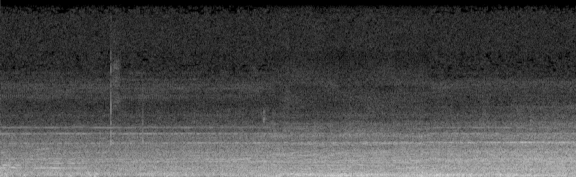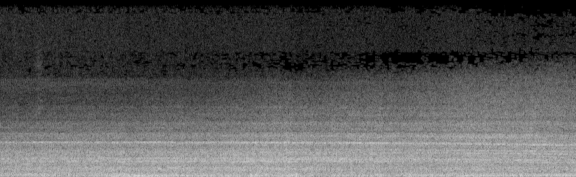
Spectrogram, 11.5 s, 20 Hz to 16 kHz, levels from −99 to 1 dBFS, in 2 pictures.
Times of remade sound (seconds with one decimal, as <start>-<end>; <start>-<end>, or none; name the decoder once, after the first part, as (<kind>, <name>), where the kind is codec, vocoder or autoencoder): 2.7-4.3 (codec, SNAC)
